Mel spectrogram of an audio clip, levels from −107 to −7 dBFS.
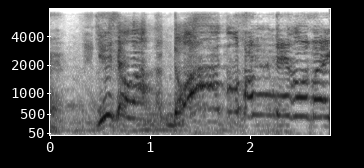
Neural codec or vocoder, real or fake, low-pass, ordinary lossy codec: codec, 16 kHz, 4 kbps, FreqCodec, smaller model; fake; 7.2 kHz; none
